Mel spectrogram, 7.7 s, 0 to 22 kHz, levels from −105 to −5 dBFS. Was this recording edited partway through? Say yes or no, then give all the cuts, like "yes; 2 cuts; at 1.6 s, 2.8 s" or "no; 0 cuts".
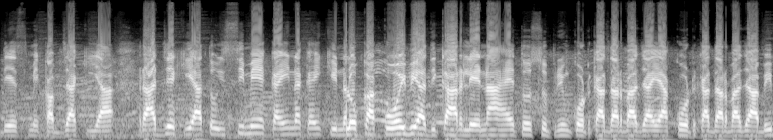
yes; 1 cut; at 3.5 s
